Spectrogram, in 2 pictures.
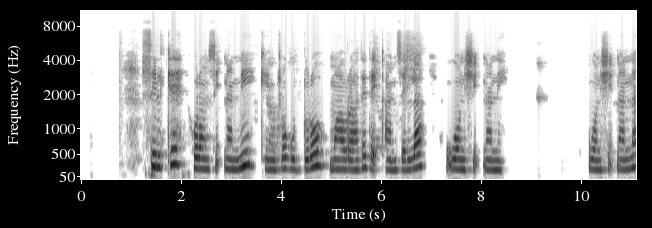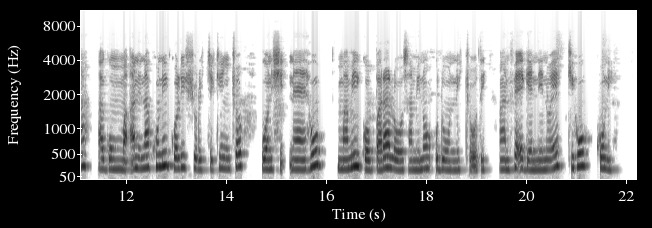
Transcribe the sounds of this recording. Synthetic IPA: sɪlkːɛhɔɾɔnsɪʔɐnːɪkʰɪnt͡ʃːɔɡʊd̪ːʊɾɔmawɾaːt̪ɛt̪ɛkʼɐnsɛlːɐ | wɔnʃɪɐn | wɔnʃɪnːɐnːɐːɡʊmːɐʔɐnɪnɐkʊnɪkɔlɪʃʊɾɪt͡ʃːɪkɪnt͡ʃːɔ | wɔnʃɪʔːɐɦʊ | mɐmɪɡɔbːɐɾɐlo̞ːsɐmɪnɔʊd̪uːnːɪt͡ʃːo̰ːt̪ɪ | ɐnfɛɛɡɛnːɪnɔɛkɪhʊkʊnɪ

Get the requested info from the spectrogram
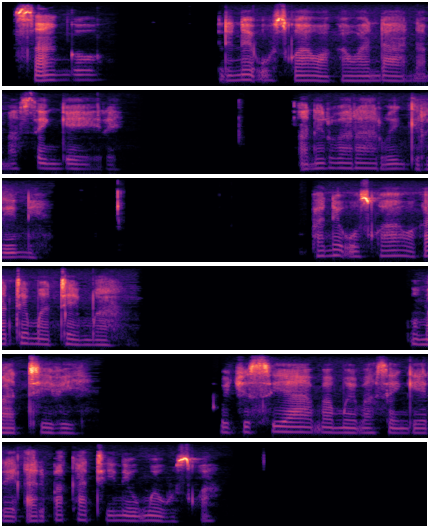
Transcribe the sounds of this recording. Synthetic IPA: saŋɡo | rine̞ʔuswawakawandana̰mase̞ŋɡe̞re | a̰ne̞ruʋaɾarwe̞ɡʱiriːni | pane̞ʔuswaɦwakate̞mwatʰe̞mwa | mumatʰiʋi | ut͡ʃisijamamwe̞mase̞ŋɡe̞ɾe̞ʔaripakatʰine̞ɦumwe̞ɦuːswa

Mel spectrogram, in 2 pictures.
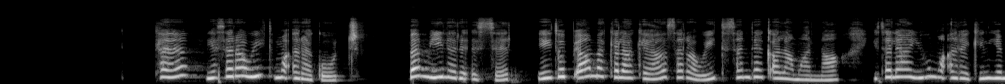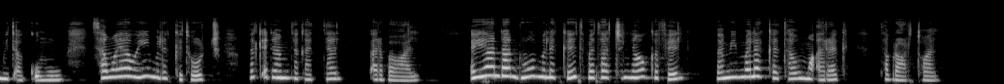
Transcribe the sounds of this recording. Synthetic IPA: kʰəjɛsəɾawit̪maʔɾəɡo̞t͡ʃː | b̥əmːilɾɨʔɨsɨɾ | jɛit̪ʰjo̞pʼːjaməkʰːəlakʰəjasəɾawit̪sənd̪əkʼalamaɨnːajɛt̪ʰələjajːumaʔɾəɡɨnjɛmːit̪ʼəkʼːumusəmajawimɨlɨkːɨt̪ʰo̞t͡ʃː | b̥əkʼɨd̪əmt̪ʰəkʰət̪ːəl | kʼəɾbəwal | ʔɨjːɛand̪and̪umɨlɨkːɨt̪bət̪ʰat͡ʃːɪɲːawkʰɨfɨl | b̥əmːimːələkːət̪ʰəwma̰ʔɾəɡ | t̪ʰəβɾaɾt̪ʰwal

